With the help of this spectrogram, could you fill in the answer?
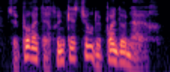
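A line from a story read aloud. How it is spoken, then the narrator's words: Murmured. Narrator (French): sans lever les yeux, murmura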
